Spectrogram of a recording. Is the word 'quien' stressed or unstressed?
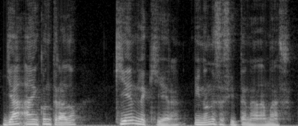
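stressed. The word 'quien' carries stress. "el acento prosódico puede estar"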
